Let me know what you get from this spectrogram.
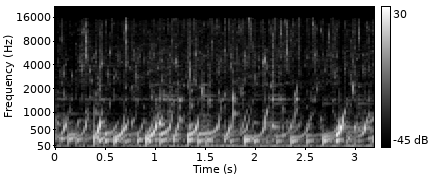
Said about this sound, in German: Wir haben halt eine Flasche und dann halt eine große Glasvase, dann halt Wasser reingemacht und dann hat es halt auch geblubbert.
